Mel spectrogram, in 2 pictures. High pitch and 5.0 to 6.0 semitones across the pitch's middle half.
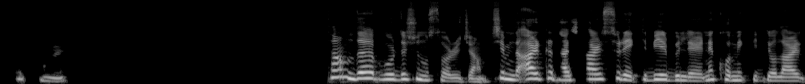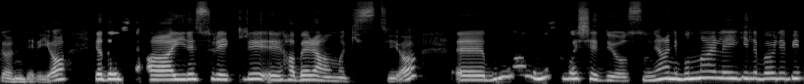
Yes: high, 230 Hz; average, 5.3 semitones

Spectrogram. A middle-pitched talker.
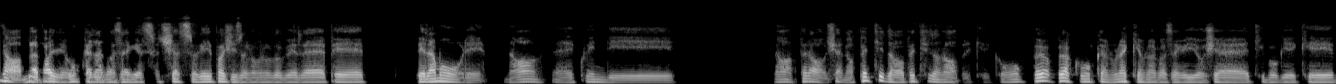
No: low, 110 Hz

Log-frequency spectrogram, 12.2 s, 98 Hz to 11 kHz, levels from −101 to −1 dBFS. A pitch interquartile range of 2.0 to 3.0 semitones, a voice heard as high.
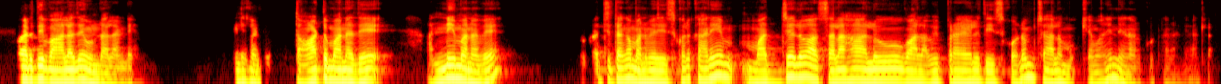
No: average, 2.7 semitones; low, 105 Hz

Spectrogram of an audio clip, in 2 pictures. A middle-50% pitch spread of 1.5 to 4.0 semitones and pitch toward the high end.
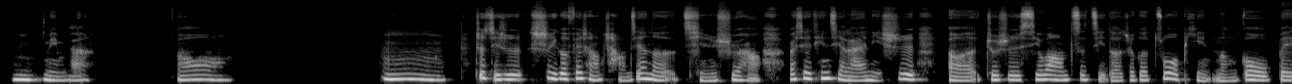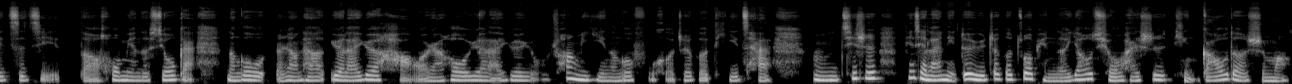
Yes: average, 3.2 semitones; high, 205 Hz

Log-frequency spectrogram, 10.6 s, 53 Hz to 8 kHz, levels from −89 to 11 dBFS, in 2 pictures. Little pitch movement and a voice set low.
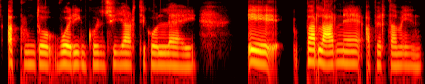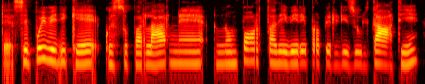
No: narrow, 1.7 semitones; medium, 180 Hz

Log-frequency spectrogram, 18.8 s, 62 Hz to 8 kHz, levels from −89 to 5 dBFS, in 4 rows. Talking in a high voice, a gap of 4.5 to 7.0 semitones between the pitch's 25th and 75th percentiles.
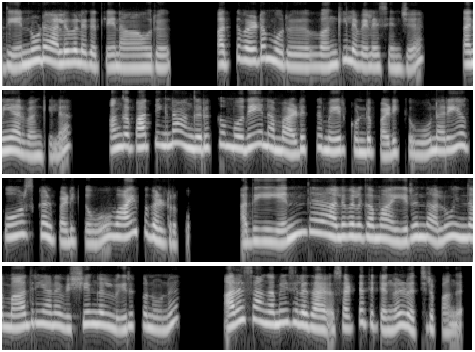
Yes: very high, 250 Hz; average, 5.1 semitones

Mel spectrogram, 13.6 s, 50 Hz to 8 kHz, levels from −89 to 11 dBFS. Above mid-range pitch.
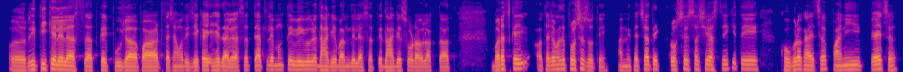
No: low, 120 Hz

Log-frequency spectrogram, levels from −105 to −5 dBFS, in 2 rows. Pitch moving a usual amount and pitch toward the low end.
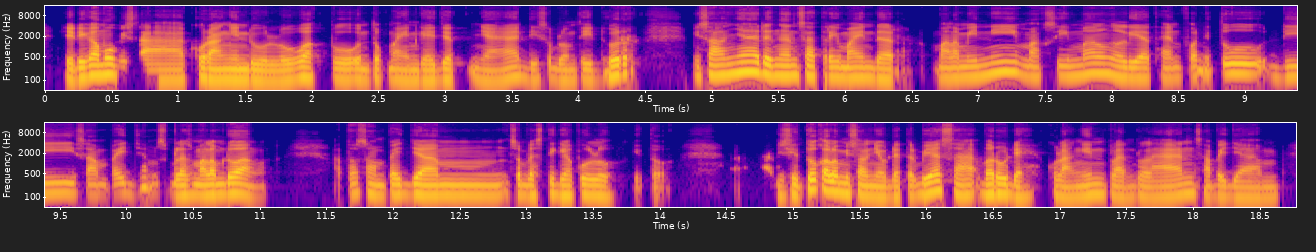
Yes: average, 3.5 semitones; low, 120 Hz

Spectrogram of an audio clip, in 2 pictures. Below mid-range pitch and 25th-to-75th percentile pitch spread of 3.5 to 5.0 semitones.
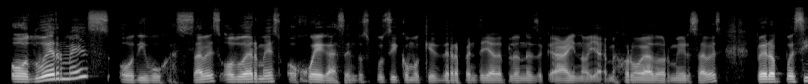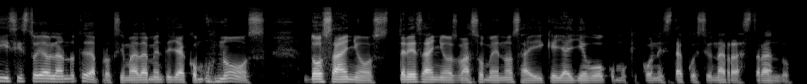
Yes: low, 105 Hz; average, 4.1 semitones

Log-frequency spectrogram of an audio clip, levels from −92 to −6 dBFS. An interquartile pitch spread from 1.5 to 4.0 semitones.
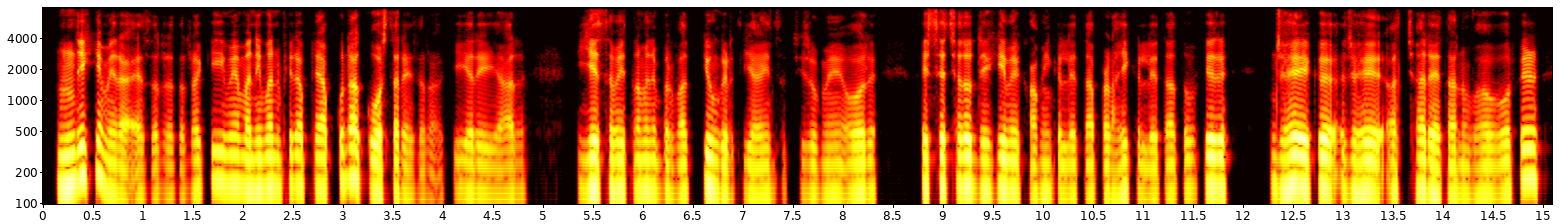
Yes: average, 2.9 semitones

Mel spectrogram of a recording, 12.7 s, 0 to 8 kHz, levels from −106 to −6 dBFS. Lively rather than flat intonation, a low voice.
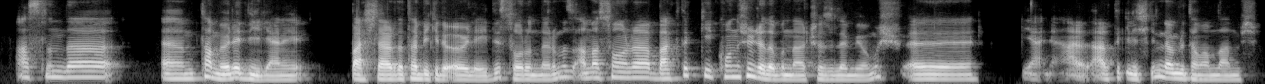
Yes: wide, 5.8 semitones; low, 120 Hz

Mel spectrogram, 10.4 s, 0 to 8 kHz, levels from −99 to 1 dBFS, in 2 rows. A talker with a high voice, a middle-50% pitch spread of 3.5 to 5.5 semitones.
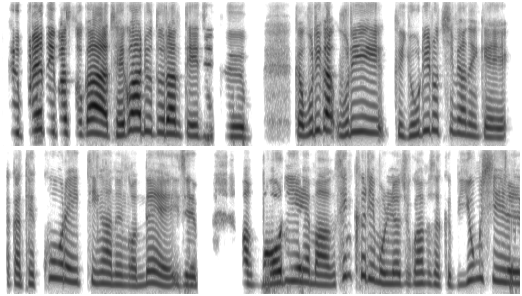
Yes: high, 240 Hz; average, 5.2 semitones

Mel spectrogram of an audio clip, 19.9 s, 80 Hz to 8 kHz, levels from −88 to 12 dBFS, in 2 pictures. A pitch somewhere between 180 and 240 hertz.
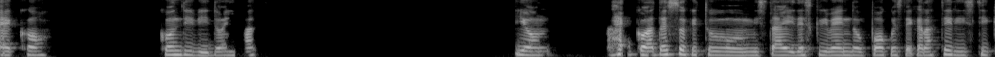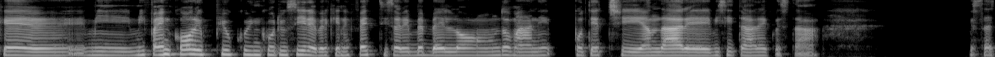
Yes: high, 190 Hz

